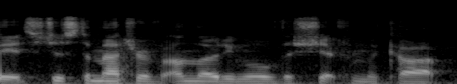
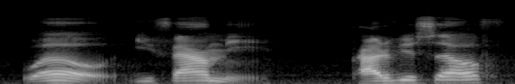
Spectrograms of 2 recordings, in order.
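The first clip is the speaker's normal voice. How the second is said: deadpan; 8 dB louder, slower than usual. Acted. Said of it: "I deadpan".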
